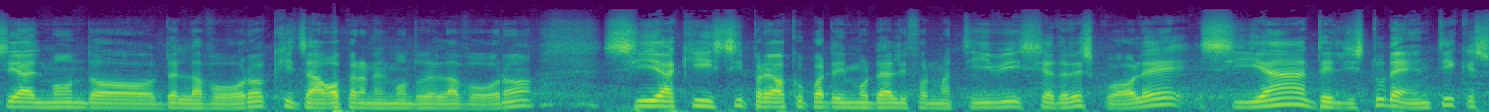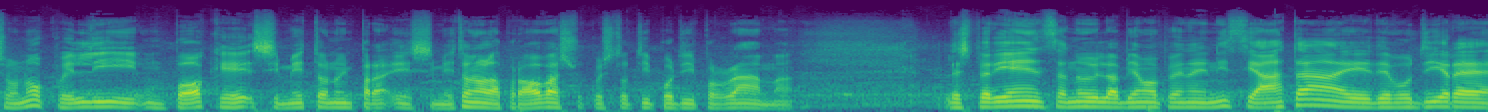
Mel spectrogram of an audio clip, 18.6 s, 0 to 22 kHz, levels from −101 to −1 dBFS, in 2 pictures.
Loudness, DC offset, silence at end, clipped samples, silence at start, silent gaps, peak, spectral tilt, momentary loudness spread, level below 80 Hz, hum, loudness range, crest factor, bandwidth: -19 LUFS; under 0.1%; 0 s; under 0.1%; 0 s; none; 0 dBFS; -4.5 dB/octave; 9 LU; -48 dBFS; none; 4 LU; 18 dB; 14.5 kHz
